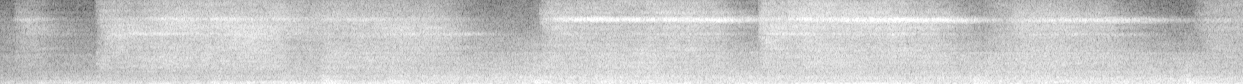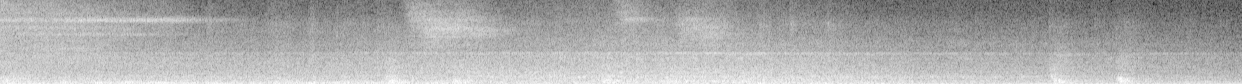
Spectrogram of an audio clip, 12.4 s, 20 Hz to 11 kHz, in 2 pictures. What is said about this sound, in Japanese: それでは JR 名古屋駅から2022年7月にデビューをした新型車両 HC85 系の特急ひだで出発です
